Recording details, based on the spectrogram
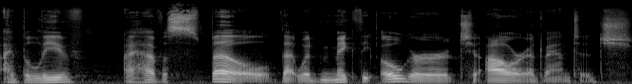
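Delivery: very slow, hushed half-whisper. Speaking in character to the party about a spell: half-whispering to the party. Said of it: "I'm gonna whisper to the party".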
